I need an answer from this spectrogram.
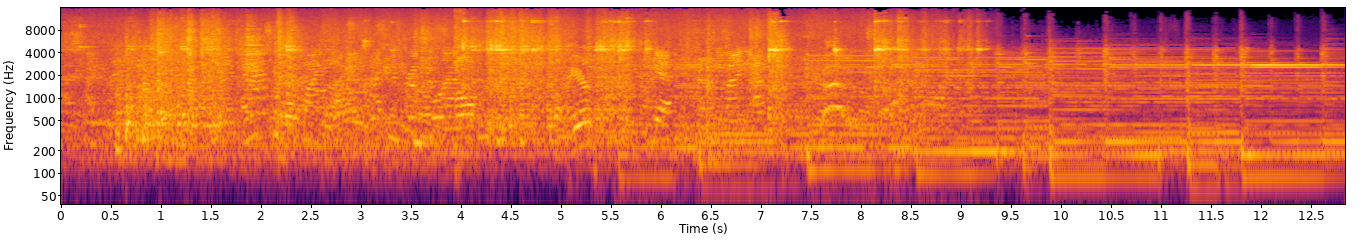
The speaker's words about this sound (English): If you've ever wondered what a busy restaurant kitchen sounds like, you're listening to it.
